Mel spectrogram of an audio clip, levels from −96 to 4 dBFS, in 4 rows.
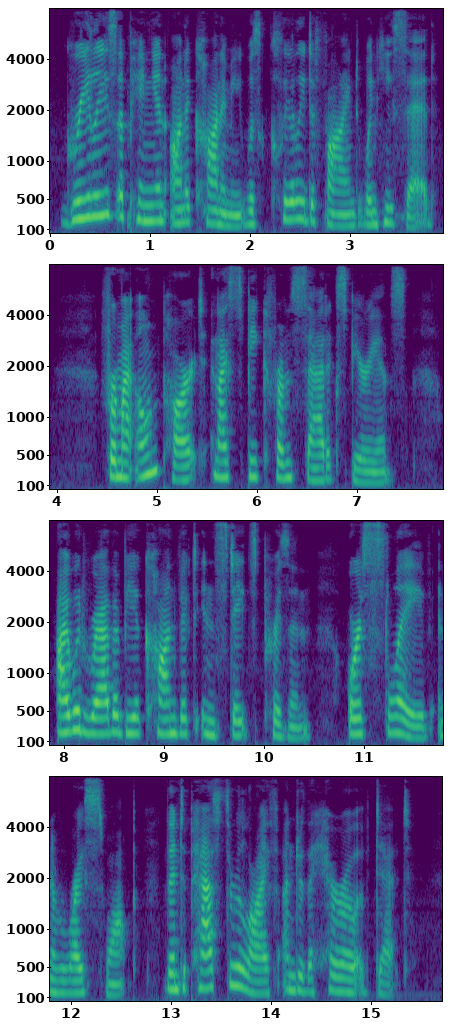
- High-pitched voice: Yes, high, 200 Hz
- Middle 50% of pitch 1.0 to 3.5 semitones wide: No, average, 4.4 semitones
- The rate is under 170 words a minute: No, average, 175 wpm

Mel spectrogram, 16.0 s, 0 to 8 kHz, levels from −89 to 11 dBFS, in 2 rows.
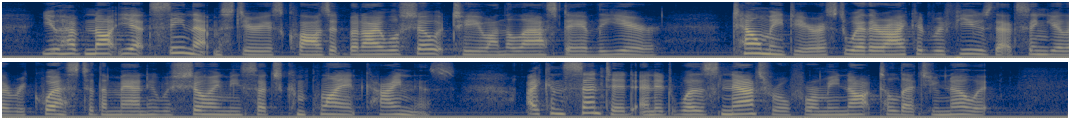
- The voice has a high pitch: Yes, high, 200 Hz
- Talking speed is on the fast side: Yes, fast, 210 wpm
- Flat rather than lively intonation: Yes, narrow, 2.1 semitones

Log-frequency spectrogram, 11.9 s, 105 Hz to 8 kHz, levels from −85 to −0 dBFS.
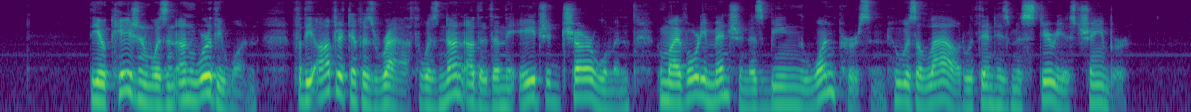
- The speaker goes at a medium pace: Yes, average, 180 wpm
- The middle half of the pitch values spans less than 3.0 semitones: No, average, 4.8 semitones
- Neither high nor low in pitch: Yes, medium, 155 Hz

